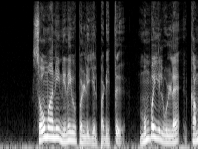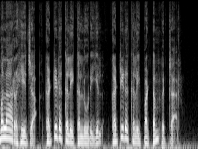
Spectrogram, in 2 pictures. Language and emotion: Tamil, neutral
